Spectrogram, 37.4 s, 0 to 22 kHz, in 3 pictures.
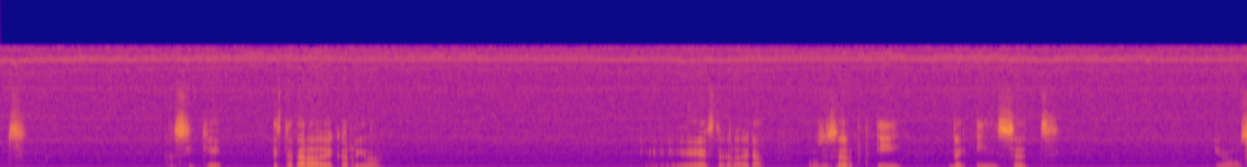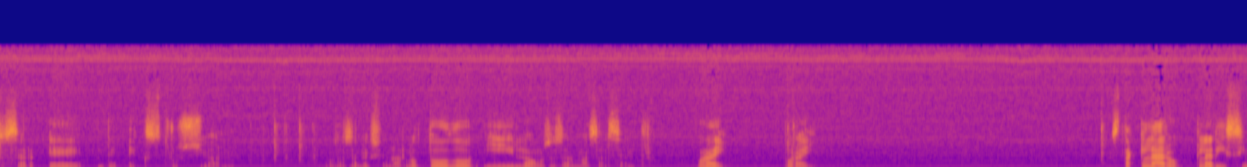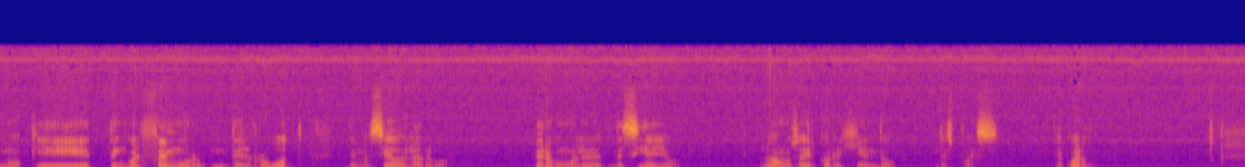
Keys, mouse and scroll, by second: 1.7 scroll up 1, 2.1 middle click, 6.6 right click, 8.6 i, 11.3 click, 12.4 e, 13.9 click, 15.2 a, 17.1-19.1 drag, 19.2-19.6 scroll down 2, 19.6 middle click, 20.6-21.1 shift+scroll down 4, 21.4 middle click, 22.4-23.0 scroll up 2, 23.2-23.6 scroll up 3, 23.6 shift+middle click, 24.6 middle click, 25.9 right click, 26.4-26.7 scroll down 2, 26.8 middle click, 29.5-32.7 drag, 33.4 click, 34.6 scroll down 1, 35.2-35.5 scroll up 1, 36.0-36.4 scroll up 1, 36.6 scroll down 1, 37.0 middle click.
